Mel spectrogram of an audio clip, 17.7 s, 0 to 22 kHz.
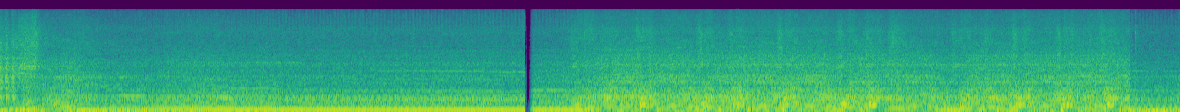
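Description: A BMW 328Ci E46 drift car engine cranks and starts, idles roughly, then after a brief cut revs repeatedly in loud rising and falling bursts, close to the car.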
